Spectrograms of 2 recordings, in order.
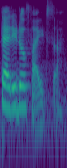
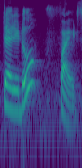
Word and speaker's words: pteridophytes: Now we will start the pteridophytes. In this P is silent, so it is pronounced as pteridophytes.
